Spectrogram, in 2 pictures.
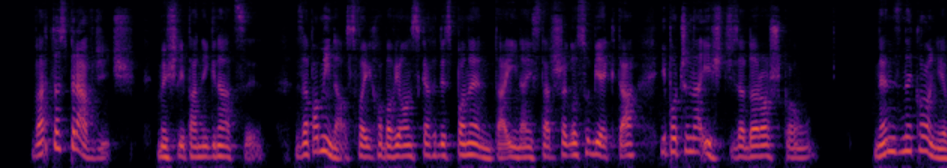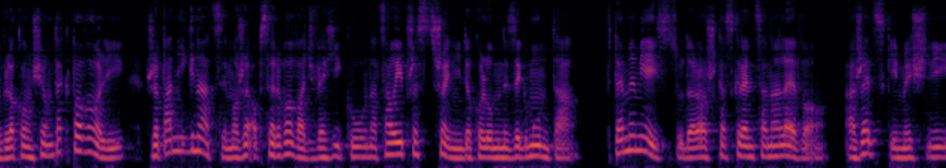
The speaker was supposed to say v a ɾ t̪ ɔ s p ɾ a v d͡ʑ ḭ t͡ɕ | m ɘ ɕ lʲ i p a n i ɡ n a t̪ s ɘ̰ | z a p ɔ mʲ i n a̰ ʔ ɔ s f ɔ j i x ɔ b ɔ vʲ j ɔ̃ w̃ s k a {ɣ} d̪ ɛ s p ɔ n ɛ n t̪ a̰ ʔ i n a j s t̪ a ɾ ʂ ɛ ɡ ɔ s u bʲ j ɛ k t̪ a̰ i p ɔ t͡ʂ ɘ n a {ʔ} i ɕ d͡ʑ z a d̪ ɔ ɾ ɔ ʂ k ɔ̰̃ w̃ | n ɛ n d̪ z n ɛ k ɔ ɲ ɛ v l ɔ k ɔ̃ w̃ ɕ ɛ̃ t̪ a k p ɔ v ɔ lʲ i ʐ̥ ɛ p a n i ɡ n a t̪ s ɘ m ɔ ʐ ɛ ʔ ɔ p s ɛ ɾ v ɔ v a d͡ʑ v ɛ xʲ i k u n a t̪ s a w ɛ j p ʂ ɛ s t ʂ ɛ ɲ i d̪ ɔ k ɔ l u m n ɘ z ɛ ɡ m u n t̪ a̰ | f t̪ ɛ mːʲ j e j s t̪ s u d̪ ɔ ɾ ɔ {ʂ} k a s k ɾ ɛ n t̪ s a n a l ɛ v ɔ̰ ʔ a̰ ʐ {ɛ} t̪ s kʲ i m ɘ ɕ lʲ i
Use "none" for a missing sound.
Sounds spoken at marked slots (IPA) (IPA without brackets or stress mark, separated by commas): ɣ, ʔ, ʂ, ɛ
